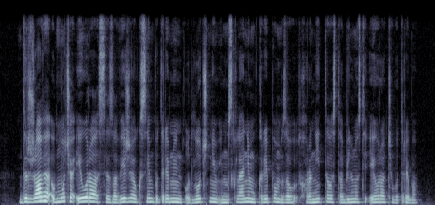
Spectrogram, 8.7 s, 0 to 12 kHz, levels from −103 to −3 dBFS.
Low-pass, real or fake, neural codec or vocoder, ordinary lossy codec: 10.8 kHz; real; none; none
